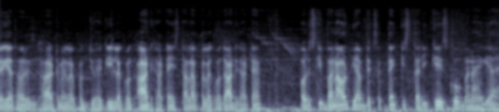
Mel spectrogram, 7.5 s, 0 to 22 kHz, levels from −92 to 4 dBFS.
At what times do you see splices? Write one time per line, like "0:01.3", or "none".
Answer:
none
